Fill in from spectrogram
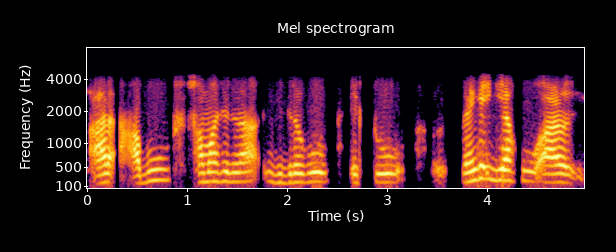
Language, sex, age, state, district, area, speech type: Santali, male, 18-30, West Bengal, Birbhum, rural, conversation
